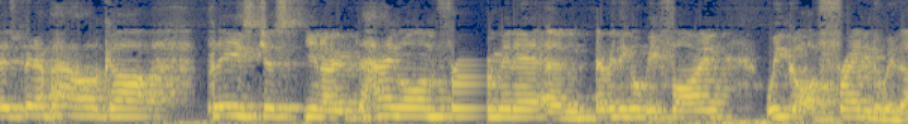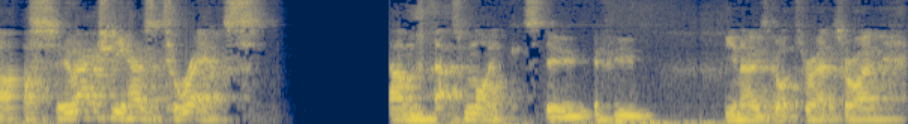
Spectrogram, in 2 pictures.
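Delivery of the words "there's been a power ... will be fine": mimicked shouting, much higher. Retelling a power cut at a venue, imitating a shouting venue manager. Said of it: "he's shouting to everyone".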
